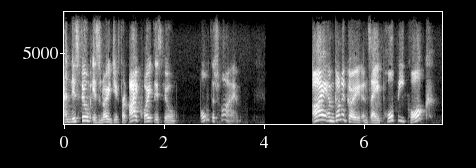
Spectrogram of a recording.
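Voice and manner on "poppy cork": put-on mixed Australian and South African accent. Quoting a favourite film line: weird South African-Australian accent. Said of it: "In a weird South African".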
